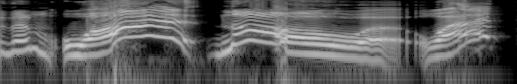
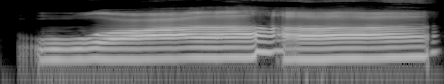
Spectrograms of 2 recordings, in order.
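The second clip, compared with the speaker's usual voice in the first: lower, mock meme voice; a quick lower impression of the meme guy; imitating meme guy; 5 semitones lower than usual. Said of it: "Burger King foot lettuce guy going".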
